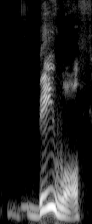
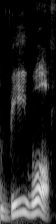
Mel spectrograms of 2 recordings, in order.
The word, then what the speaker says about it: Beowulf: worth reading uh so so bee wolf is apparently how it's pronounced um and in Old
